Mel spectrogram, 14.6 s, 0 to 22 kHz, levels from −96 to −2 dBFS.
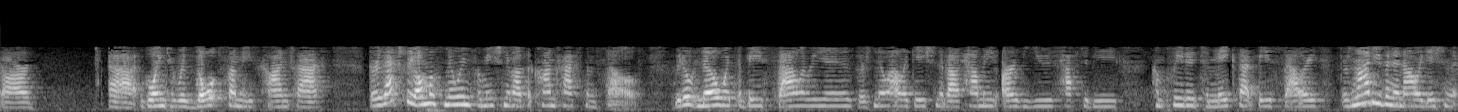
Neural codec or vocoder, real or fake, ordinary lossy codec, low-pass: none; real; AAC, 16 kbps; 7.2 kHz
